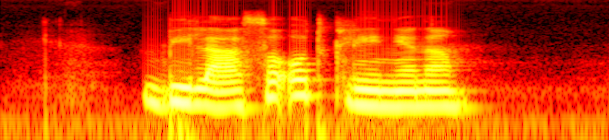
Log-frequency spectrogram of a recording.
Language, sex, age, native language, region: Slovenian, female, 50-59, Slovenian, Central Slovenia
